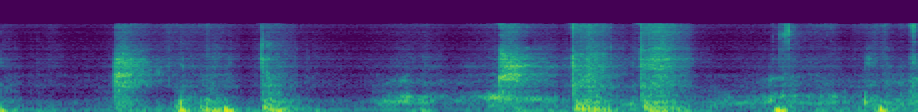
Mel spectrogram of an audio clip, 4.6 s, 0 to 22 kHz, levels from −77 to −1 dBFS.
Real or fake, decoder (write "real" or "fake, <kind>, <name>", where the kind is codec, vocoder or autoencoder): fake, codec, SNAC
